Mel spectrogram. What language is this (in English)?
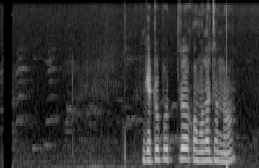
Bangla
